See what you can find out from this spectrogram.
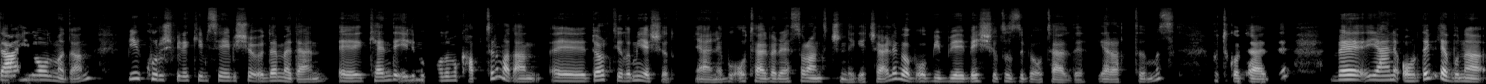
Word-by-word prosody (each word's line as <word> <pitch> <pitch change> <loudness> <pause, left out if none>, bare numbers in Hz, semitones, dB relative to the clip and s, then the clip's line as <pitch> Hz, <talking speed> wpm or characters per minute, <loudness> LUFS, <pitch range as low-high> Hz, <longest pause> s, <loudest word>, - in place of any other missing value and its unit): dâhil 210 +2 +6
olmadan, 215 +6 -1 0.4
1 275 +1 -1
kuruş 235 -4 -2
bile 185 -2 -2
kimseye 185 -2 -4
bir - - -4
şey - - +1
ödemeden, 150 - -1
eee, 150 0 +1
kendi 175 +5 0
elimi 200 +2 -4
kolumu 185 +2 -6
kaptırmadan, 275 -1 -1 0.2
eee, 155 -2 +2
4 200 +2 +1
yılımı 485 - -2
yaşadım. 475 0 0 0.2
Yani, - - -3
bu - - -7
otel 135 - +1
ve 135 - 0
restoran 140 +2 -1
için 245 - -3
de 245 - -9
geçerli 255 +1 -2
ve - - +3
bu - - -7
o 150 - -2
bi 145 -1 -4
be 145 -1 +1
beş 145 +1 +3
yıldızlı 145 -2 -7
bir - - -6
oteldi - - -4
yarattığımız, 260 +2 -5 0.4
butik - - -8
oteldi - - +1 0.5
ve 215 +3 +5 0.3
yani, 205 0 +4
orada 155 - +3
bile 160 - +5
buna 150 -4 +3
185 Hz, 175 wpm, -27 LUFS, 150-215 Hz, 0.5 s, dâhil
